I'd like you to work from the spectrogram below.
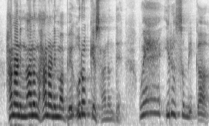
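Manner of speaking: high, loud appeal to God; acted protest. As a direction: protest your righteousness, stretching the why. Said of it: "하고 항변하는 것은".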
